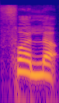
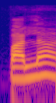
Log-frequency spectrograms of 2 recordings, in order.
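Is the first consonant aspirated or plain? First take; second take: aspirated; plain. First: The first consonant is an aspirated ph. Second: The first consonant is a plain unaspirated p. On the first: The speaker calls it right. "ಫ ಫಲ" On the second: The speaker calls it wrong. "ಫಲ ಅನ್ಬಾರ್ದು"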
